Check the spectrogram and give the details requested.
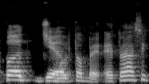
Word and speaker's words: Poggio: En este caso, fíjense, GG, GI, G suena G, Y y bueno, por supuesto con las respectivas pausas de las dos G.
